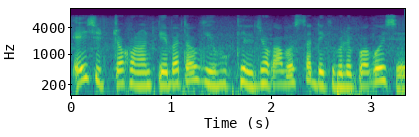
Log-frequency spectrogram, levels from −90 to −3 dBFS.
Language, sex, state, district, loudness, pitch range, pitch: Assamese, female, Assam, Sonitpur, -14 LUFS, 195-225 Hz, 210 Hz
